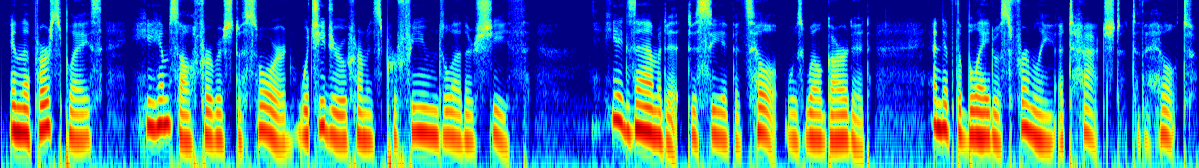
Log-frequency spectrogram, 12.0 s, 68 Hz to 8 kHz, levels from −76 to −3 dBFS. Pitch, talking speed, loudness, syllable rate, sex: 170 Hz, 190 wpm, -19 LUFS, 5.2 syllables/s, female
